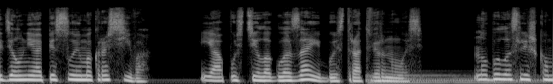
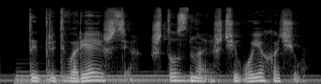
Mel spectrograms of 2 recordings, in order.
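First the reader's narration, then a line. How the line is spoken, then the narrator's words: Quiet speech. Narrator (Russian): тихо заговорил он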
